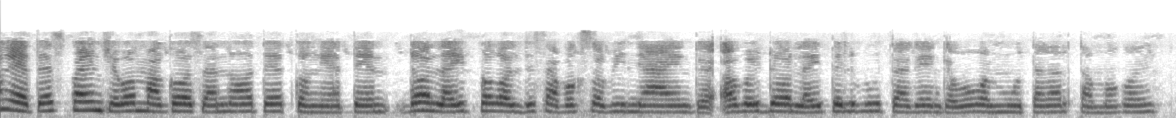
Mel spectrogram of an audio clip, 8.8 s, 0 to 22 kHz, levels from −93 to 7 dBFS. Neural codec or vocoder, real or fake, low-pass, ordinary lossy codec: codec, 16 kHz, 8 kbps, FunCodec, trained on Chinese and English, 25 frames a second; fake; 7.2 kHz; AAC, 24 kbps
